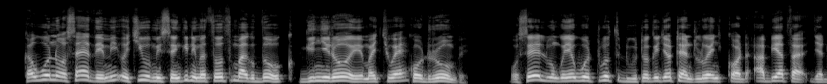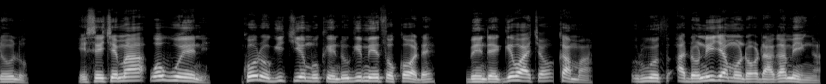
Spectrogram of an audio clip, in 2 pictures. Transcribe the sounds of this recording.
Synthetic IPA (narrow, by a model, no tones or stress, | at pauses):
kawonoːsɛɛd̪ɪmɪot͡ʃiwomiseŋɡinimat̪ot̪maɡd̪okɡɪɲiɾoemat͡ʃwɛkɔdɾombḛ | oselwoŋɡojawotɾwot̪dutoɡɪd͡ʒɔtɛndlwɛɲkɔda̰bɪjat̪ad͡ʒadolo̰ | eset͡ʃemawawoenɪ̰ | koɾoɡit͡ʃjemokendoɡɪmet̪okɔdɛ | bendeɡɪwat͡ʃɔkama̰ | ɾwot̪adɔnɪd͡ʒamɔndɔːdaɡamɪŋa̰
